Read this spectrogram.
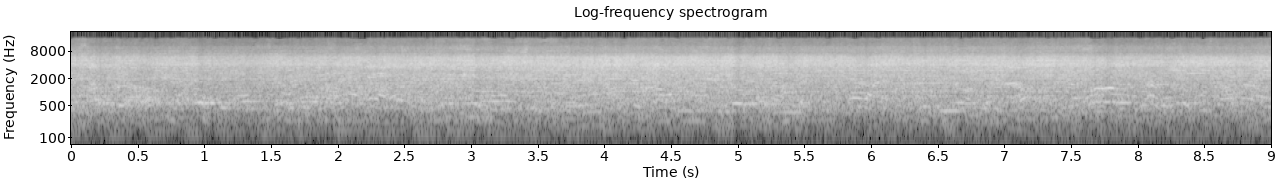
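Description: A large crowd of men and women chatter and call out nearby.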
